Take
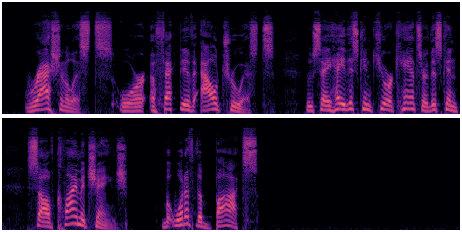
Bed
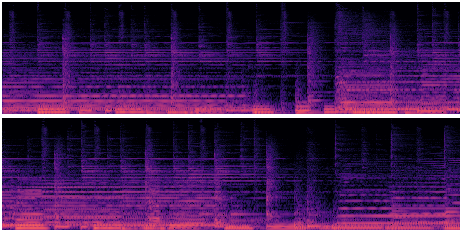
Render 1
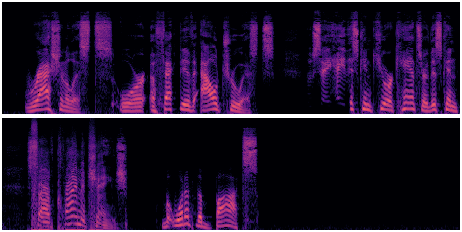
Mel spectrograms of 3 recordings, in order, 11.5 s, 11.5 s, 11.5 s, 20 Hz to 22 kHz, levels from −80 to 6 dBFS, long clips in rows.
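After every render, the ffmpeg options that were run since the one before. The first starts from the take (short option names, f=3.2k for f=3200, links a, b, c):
-filter_complex "[0:a]asplit=3[a][b][c];[a]afade=t=out:st=3.21:d=0.02[d];[b]highpass=f=1.3k:w=0.5412,highpass=f=1.3k:w=1.3066,afade=t=in:st=3.21:d=0.02,afade=t=out:st=4.35:d=0.02[e];[c]afade=t=in:st=4.35:d=0.02[f];[d][e][f]amix=inputs=3:normalize=0,asettb=1/sr,asplit=3[g][h][i];[g]atrim=end=6.094[j];[h]atrim=start=6.09:end=6.99,asetpts=PTS-STARTPTS,afade=t=in:d=0.004:c=qsin,afade=t=out:st=0.896:d=0.004:c=qsin,aeval=exprs='max(val(0),0)':c=same[k];[i]atrim=start=6.986[l];[j][k]acrossfade=d=0.004:c1=hsin:c2=qsin[m];[m][l]acrossfade=d=0.004:c1=qsin:c2=hsin,asettb=1/sr,asplit=3[n][o][p];[n]atrim=end=7.754[q];[o]atrim=start=7.75:end=8.67,asetpts=PTS-STARTPTS,afade=t=in:d=0.004:c=qsin,afade=t=out:st=0.916:d=0.004:c=qsin,lowpass=1.1k[r];[p]atrim=start=8.666[s];[q][r]acrossfade=d=0.004:c1=hsin:c2=qsin[t];[t][s]acrossfade=d=0.004:c1=qsin:c2=hsin"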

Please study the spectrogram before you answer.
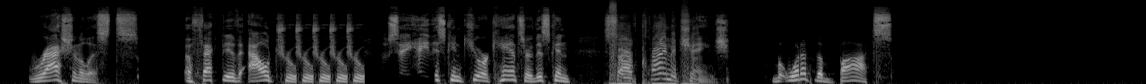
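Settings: -filter_complex "[0:a]asplit=8[a][b][c][d][e][f][g][h];[a]atrim=end=1.39,asetpts=PTS-STARTPTS,afade=t=out:st=1.386:d=0.004:c=hsin[i];[b]atrim=start=1.39:end=1.83,asetpts=PTS-STARTPTS,volume=0[j];[c]atrim=start=1.83:end=2.962,asetpts=PTS-STARTPTS,afade=t=in:d=0.004:c=hsin[k];[d]atrim=start=2.788:end=2.962[l];[e]atrim=start=2.788:end=2.962[m];[f]atrim=start=2.788:end=2.962[n];[g]atrim=start=2.788:end=2.962[o];[h]atrim=start=3.638[p];[i][j][k]concat=n=3:v=0:a=1[q];[q][l]acrossfade=d=0.004:c1=hsin:c2=hsin[r];[r][m]acrossfade=d=0.004:c1=hsin:c2=hsin[s];[s][n]acrossfade=d=0.004:c1=hsin:c2=hsin[t];[t][o]acrossfade=d=0.004:c1=hsin:c2=hsin[u];[u][p]acrossfade=d=0.004:c1=hsin:c2=hsin"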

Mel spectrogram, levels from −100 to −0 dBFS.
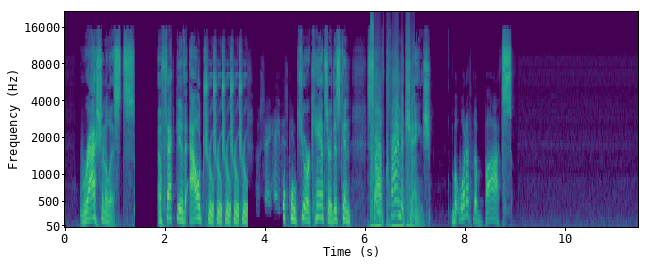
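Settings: -filter_complex "[0:a]asplit=3[a][b][c];[a]afade=t=out:st=3.77:d=0.02[d];[b]lowpass=f=630:t=q:w=3.6,afade=t=in:st=3.77:d=0.02,afade=t=out:st=4.63:d=0.02[e];[c]afade=t=in:st=4.63:d=0.02[f];[d][e][f]amix=inputs=3:normalize=0,asettb=1/sr,asplit=3[g][h][i];[g]atrim=end=7.834[j];[h]atrim=start=7.83:end=8.75,asetpts=PTS-STARTPTS,afade=t=in:d=0.004:c=qsin,afade=t=out:st=0.916:d=0.004:c=qsin,equalizer=f=190:w=0.45:g=-10[k];[i]atrim=start=8.746[l];[j][k]acrossfade=d=0.004:c1=hsin:c2=qsin[m];[m][l]acrossfade=d=0.004:c1=qsin:c2=hsin"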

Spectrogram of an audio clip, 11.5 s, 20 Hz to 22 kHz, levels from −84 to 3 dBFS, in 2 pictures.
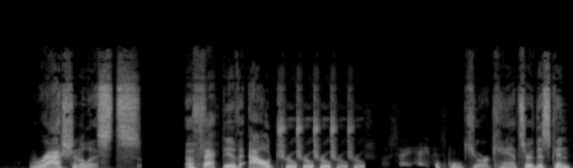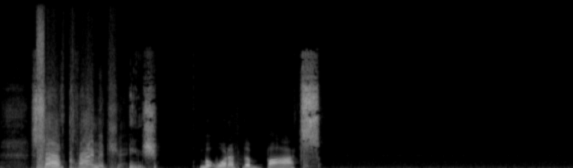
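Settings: -filter_complex "[0:a]asettb=1/sr,asplit=3[a][b][c];[a]atrim=end=0.984[d];[b]atrim=start=0.98:end=2.25,asetpts=PTS-STARTPTS,afade=t=in:d=0.004:c=qsin,afade=t=out:st=1.266:d=0.004:c=qsin,asplit=2[e][f];[f]adelay=23,volume=-4dB[g];[e][g]amix=inputs=2:normalize=0,atrim=end_sample=56007[h];[c]atrim=start=2.246[i];[d][h]acrossfade=d=0.004:c1=hsin:c2=qsin[j];[j][i]acrossfade=d=0.004:c1=qsin:c2=hsin,asettb=1/sr,asplit=3[k][l][m];[k]atrim=end=3.364[n];[l]atrim=start=3.36:end=5.2,asetpts=PTS-STARTPTS,afade=t=in:d=0.004:c=qsin,afade=t=out:st=1.836:d=0.004:c=qsin,acompressor=threshold=-34dB:ratio=2.5:attack=3.2:release=140:knee=1:detection=peak[o];[m]atrim=start=5.196[p];[n][o]acrossfade=d=0.004:c1=hsin:c2=qsin[q];[q][p]acrossfade=d=0.004:c1=qsin:c2=hsin,asplit=2[r][s];[r]atrim=end=7.02,asetpts=PTS-STARTPTS,afade=t=out:st=6.29:d=0.73[t];[s]atrim=start=7.02,asetpts=PTS-STARTPTS,afade=t=in:d=0.004:c=hsin[u];[t][u]concat=n=2:v=0:a=1"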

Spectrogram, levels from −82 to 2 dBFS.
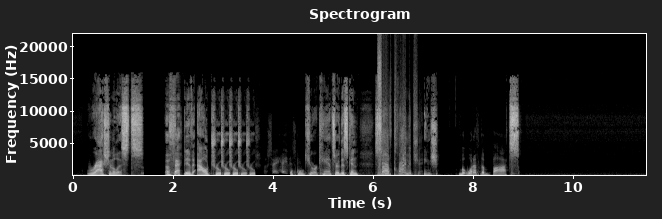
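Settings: -af "bass=f=250:g=6,treble=f=4k:g=14"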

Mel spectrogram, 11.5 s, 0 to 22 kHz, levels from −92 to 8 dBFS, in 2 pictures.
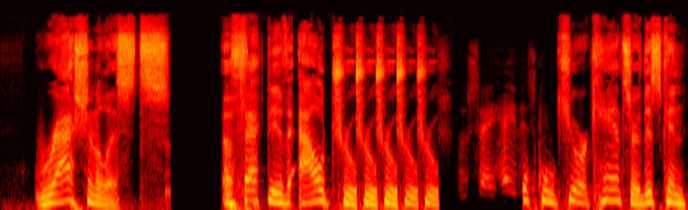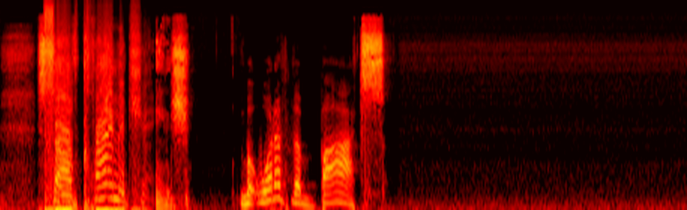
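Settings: -filter_complex "[0:a]alimiter=limit=-12dB:level=0:latency=1:release=53,acrossover=split=130|3000[a][b][c];[b]acompressor=threshold=-27dB:ratio=6[d];[a][d][c]amix=inputs=3:normalize=0"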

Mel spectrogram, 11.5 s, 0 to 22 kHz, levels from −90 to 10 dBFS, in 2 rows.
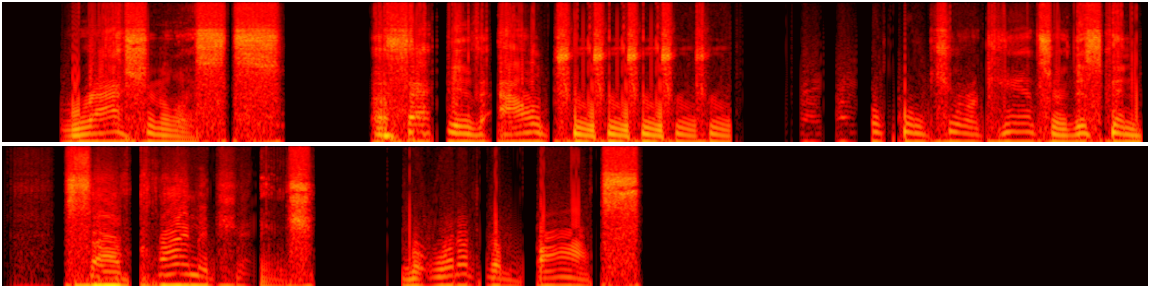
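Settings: -af "asoftclip=type=hard:threshold=-18.5dB,acrusher=bits=5:dc=4:mix=0:aa=0.000001"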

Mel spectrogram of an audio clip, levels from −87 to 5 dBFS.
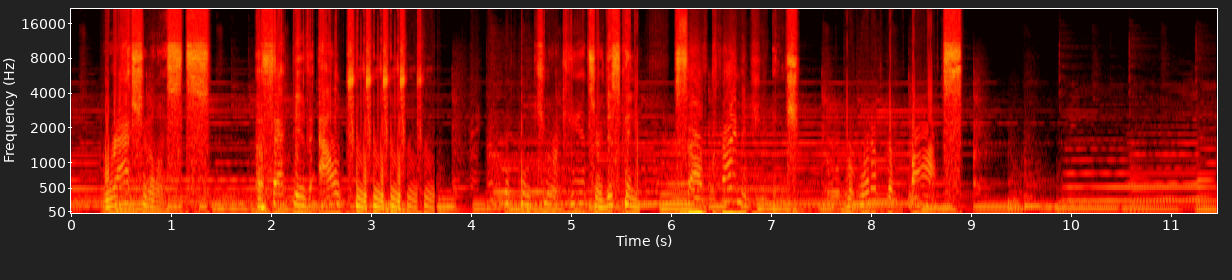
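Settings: -filter_complex "[1:a]volume=-9.5dB[a];[0:a][a]amix=inputs=2:normalize=0"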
